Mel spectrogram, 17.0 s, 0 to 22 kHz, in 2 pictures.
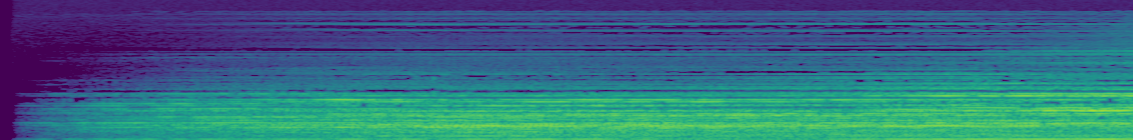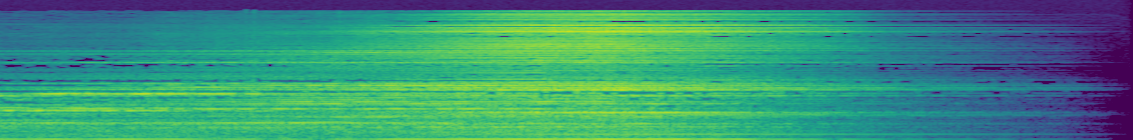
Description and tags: Scary Hits & Risers 003
cluster, movie, sound, fx, freaky, soundeffect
